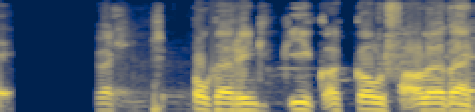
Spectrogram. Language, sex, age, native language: Icelandic, male, 14, Icelandic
